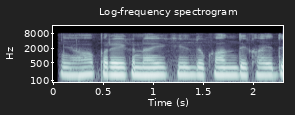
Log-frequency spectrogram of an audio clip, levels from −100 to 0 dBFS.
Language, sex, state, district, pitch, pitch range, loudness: Hindi, male, Haryana, Charkhi Dadri, 165 Hz, 165-170 Hz, -15 LUFS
